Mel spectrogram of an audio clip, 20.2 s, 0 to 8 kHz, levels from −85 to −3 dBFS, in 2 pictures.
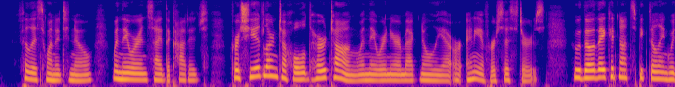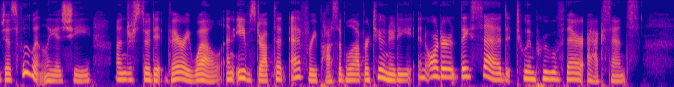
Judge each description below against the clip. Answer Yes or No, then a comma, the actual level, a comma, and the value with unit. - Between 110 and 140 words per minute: No, average, 170 wpm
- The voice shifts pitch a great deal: No, average, 4.8 semitones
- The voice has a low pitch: No, medium, 170 Hz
